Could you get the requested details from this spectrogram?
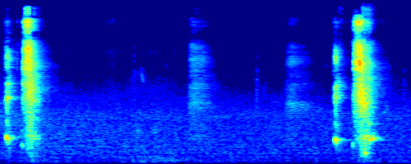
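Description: Two forceful sneezes, each with a sharp in-breath then an explosive burst, about five seconds apart, part of an allergy sneezing fit.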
